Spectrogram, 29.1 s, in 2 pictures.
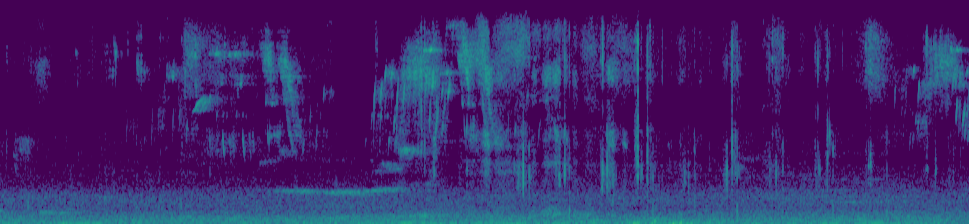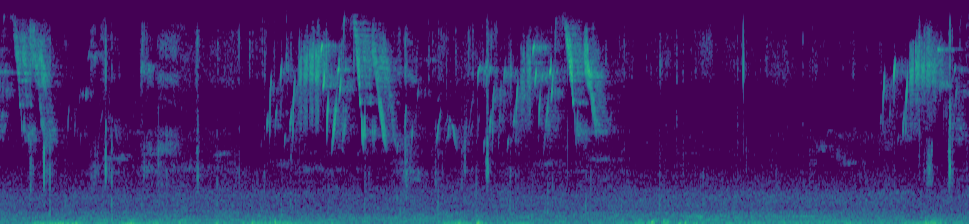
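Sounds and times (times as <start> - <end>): small birds chirping: 0.0 - 24.1, 25.0 - 29.0.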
